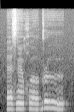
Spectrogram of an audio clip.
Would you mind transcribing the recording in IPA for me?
ɛ z ɛ̃ χʷ ɤː ɡ ɹ ɯː

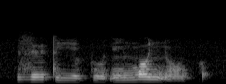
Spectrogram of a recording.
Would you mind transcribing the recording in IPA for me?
z ɨ˧ t iː˨ l k u˨ ɗ ĩ˧ m ɔ˦ ɲ ɔ̃˨ k

